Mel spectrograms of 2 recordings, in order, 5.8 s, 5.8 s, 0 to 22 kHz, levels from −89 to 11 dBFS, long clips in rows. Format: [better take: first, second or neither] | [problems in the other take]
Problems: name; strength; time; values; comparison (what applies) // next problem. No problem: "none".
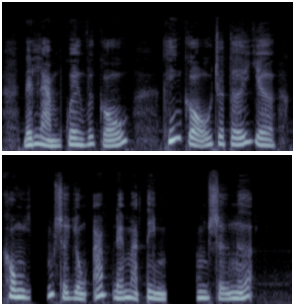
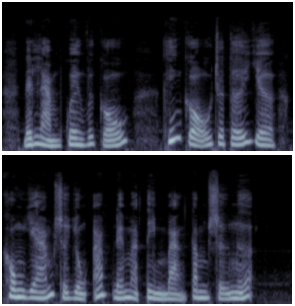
second | audio cutting out; at 3 s and at 4.5 s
